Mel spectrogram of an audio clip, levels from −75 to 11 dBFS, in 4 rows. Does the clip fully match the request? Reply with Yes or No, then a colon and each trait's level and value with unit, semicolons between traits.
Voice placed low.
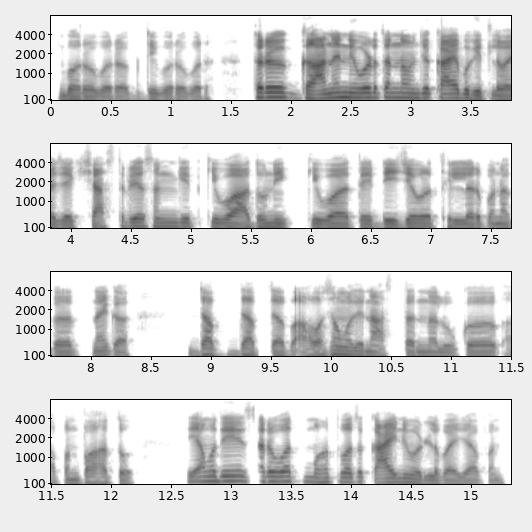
Yes: low, 115 Hz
